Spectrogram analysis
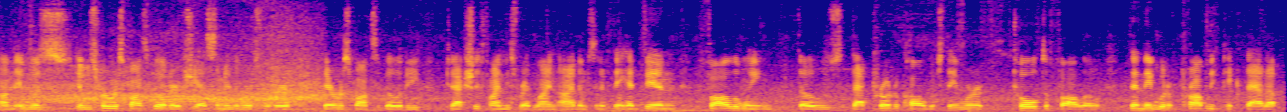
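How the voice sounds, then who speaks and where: A man's voice: mid-range voice, little pitch movement, fast talker, hardly any pauses. Emphatic man holding a press conference. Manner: repeats words and restarts, emphatic. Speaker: journalist giving a press conference. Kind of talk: spontaneous press-conference talk. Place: restaurant. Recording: clear background noise.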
